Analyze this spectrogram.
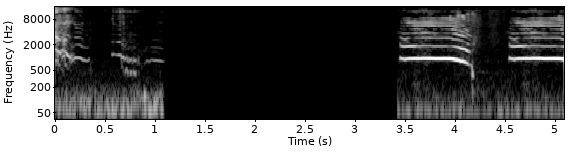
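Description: A fox gives a few quick yelps, then long, steady, whining howls that sag downward at the end.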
